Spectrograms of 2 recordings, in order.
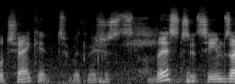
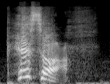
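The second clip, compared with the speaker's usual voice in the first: loud, high telling-off; exasperated shout; 7 semitones higher, 7 dB louder than usual. Real, not acted. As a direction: yell to chase someone away. Startled, tells someone off.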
